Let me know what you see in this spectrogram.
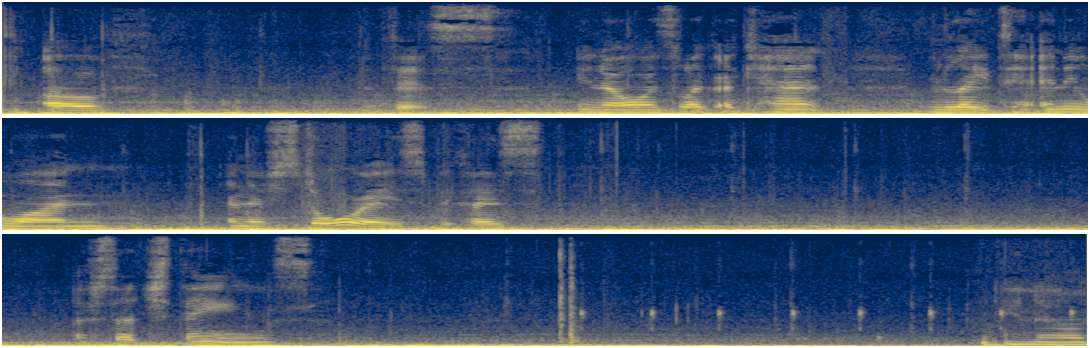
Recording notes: Drive with me 12. A morning ramble. Apologies in advance, there is a weird pause static at the end.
